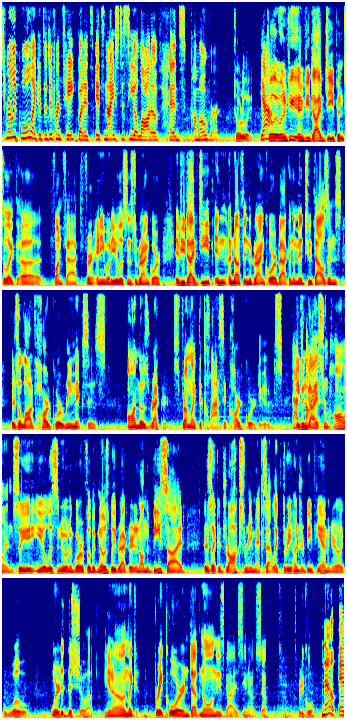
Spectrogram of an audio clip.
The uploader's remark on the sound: Live from Forbidden Kingdom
